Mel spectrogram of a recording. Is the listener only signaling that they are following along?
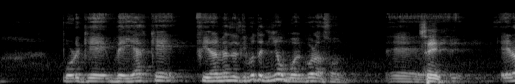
Yes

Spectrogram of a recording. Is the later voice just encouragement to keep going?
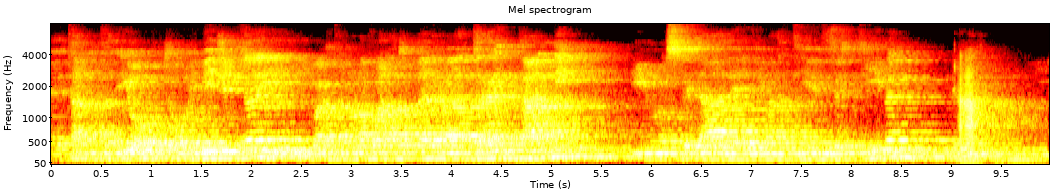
Yes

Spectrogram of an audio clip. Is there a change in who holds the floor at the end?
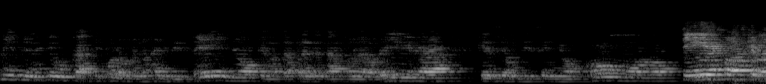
Yes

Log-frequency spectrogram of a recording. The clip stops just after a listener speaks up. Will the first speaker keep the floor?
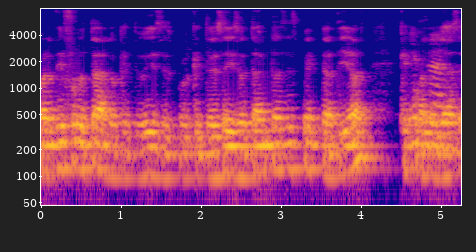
Yes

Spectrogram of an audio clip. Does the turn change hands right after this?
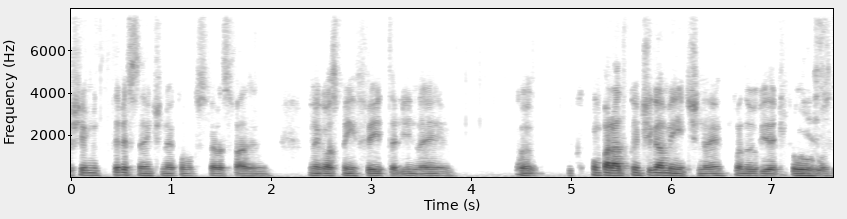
No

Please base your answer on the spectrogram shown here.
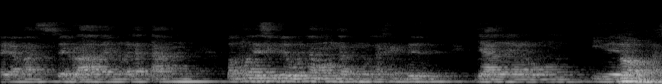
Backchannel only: No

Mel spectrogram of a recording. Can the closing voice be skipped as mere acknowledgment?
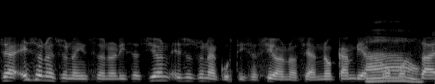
Yes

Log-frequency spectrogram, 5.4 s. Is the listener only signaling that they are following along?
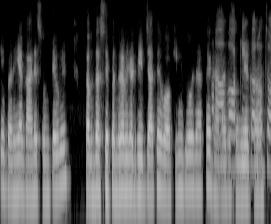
No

